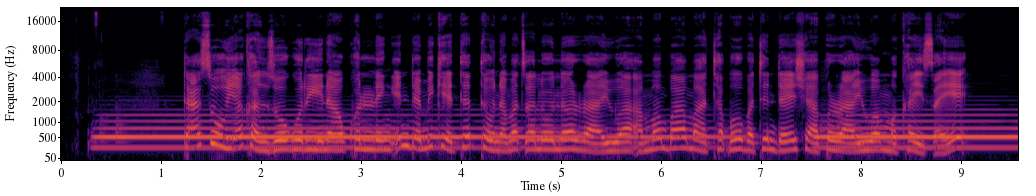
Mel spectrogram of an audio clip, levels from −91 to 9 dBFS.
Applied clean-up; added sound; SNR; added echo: none; Wind instrument, woodwind instrument; 1 dB; none.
